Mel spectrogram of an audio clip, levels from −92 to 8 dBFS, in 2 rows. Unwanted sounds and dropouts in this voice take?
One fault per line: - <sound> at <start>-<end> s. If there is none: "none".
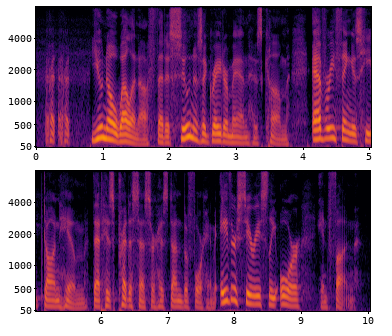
- laugh at 0.1-0.5 s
